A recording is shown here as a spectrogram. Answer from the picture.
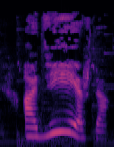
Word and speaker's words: одежда: Одежда, одежда, l'accent tonique sur le «е», одежда.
